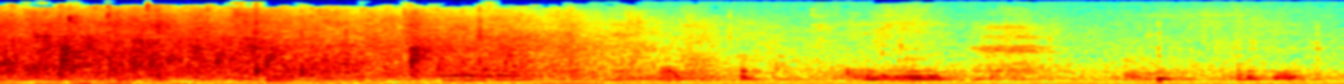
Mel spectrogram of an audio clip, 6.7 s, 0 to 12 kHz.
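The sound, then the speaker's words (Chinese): An audience applauds during a church's 62nd anniversary worship service. The clapping is dense at first, then thins and fades after a few seconds, leaving faint scattered sounds and low voices. “我哋俾啲掌声。”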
